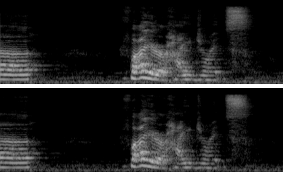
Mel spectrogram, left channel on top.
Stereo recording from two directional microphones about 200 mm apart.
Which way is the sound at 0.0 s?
20° right (ahead or behind).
